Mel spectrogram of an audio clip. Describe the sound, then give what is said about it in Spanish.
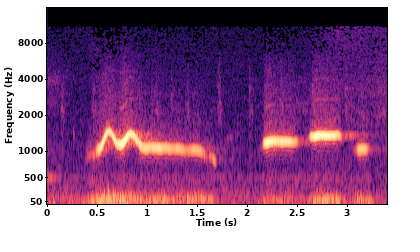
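A lone whistled melody in the style of a spaghetti western theme, a wavering phrase followed by long sustained notes, clear and prominent over a low rumbling backdrop. “Ese silbido, ese sonido quedó inmortalizado. Y cuando uno escucha eso, uno se da cuenta que es un western.”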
